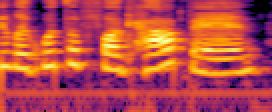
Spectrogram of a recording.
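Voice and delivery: ordinary talk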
